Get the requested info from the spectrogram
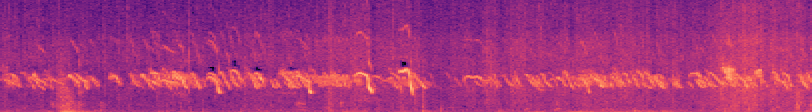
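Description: A brood of Cornish cross broiler chicks peeping constantly: many short, high, overlapping peeps, most sliding downward in pitch.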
